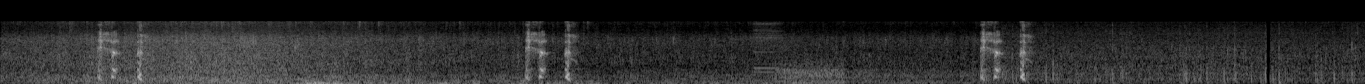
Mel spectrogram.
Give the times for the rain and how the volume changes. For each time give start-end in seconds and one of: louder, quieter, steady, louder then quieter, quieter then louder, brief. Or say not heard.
0.0-13.6 quieter.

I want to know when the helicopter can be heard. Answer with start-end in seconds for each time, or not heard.
7.5-9.4.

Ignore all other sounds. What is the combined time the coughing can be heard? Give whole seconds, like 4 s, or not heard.
2 s.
